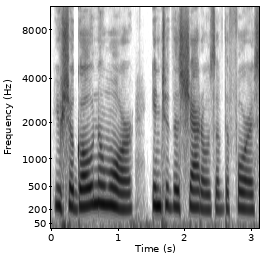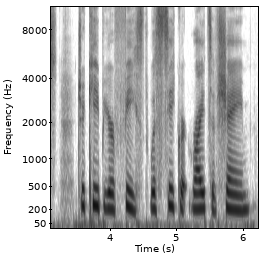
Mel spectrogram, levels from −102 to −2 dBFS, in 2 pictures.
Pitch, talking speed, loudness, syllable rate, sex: 210 Hz, 190 wpm, -17 LUFS, 4.8 syllables/s, female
